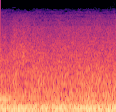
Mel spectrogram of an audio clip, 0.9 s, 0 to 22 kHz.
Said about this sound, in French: Là, on vient d'allumer le moteur parce qu'on marchait à 2 à l'heure, donc on fait voile et moteur.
